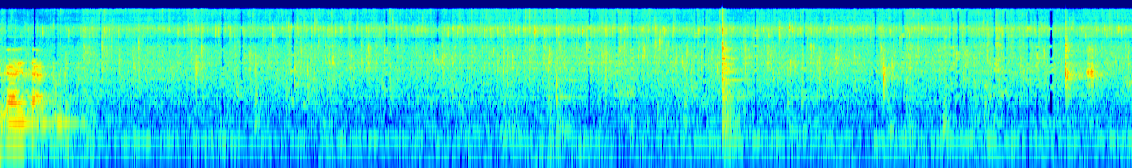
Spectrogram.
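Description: Onion pieces drop into a metal pan with light taps.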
